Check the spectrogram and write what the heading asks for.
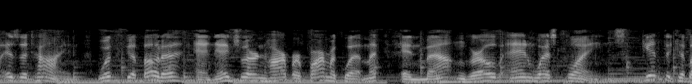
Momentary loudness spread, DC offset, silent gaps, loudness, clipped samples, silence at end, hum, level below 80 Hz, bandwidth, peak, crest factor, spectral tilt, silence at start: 5 LU; under 0.1%; none; -25 LUFS; under 0.1%; 0 s; none; -42 dBFS; 5.4 kHz; -10 dBFS; 16 dB; -7.5 dB/octave; 0 s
